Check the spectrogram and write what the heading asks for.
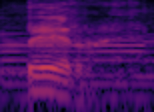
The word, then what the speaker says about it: perhe: Perhe.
